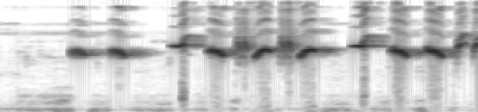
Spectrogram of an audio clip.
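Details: Cucak cungkok bulbul singing a varied natural song for songbird tutoring: two soft whistles, then a lively series of loud, slurred whistled notes about three per second.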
